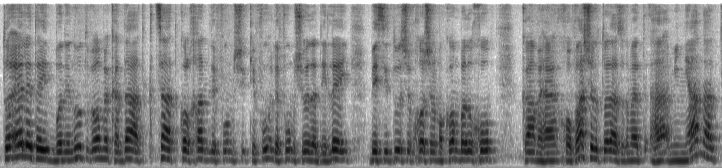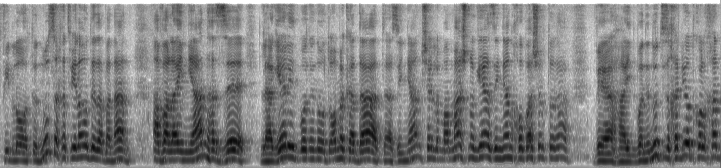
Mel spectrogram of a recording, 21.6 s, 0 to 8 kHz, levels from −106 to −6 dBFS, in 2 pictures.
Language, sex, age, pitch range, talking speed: Hebrew, male, 40-59, 140-175 Hz, 140 wpm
